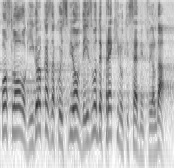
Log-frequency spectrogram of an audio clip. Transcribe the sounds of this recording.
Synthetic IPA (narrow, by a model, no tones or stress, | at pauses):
po̞sleo̞ʋo̞ɡiɡɾokazako̞jisʋio̞ːʋd̪eizʋo̞d̪e̞pɾe̞kinut̪ise̞d̪mit̪sujeld̪a̰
